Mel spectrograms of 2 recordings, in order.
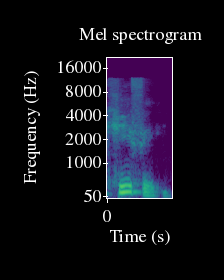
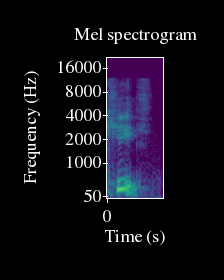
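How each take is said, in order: First: The name ends with an f sound. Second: The name ends with a th sound.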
